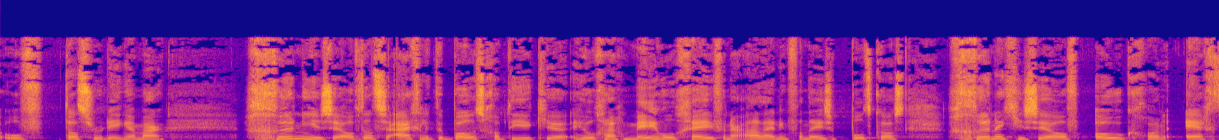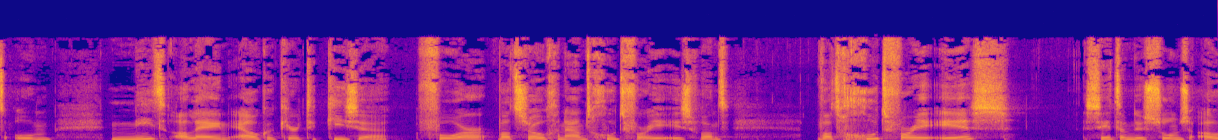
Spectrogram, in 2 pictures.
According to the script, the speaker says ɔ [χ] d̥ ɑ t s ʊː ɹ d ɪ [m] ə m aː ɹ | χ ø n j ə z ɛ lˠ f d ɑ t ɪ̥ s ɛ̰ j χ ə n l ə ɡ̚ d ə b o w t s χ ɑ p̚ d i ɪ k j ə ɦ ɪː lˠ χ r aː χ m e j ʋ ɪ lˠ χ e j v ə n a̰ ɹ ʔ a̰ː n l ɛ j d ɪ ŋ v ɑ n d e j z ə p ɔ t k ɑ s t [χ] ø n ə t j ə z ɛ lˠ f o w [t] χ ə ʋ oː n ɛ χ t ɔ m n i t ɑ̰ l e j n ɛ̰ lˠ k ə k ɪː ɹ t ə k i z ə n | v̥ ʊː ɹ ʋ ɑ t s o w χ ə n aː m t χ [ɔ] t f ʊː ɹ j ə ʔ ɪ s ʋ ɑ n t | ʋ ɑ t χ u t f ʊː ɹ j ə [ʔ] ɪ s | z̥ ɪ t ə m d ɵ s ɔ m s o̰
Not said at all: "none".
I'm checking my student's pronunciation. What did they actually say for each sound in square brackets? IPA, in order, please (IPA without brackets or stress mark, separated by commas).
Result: f, ŋ, χ, k, u, ʔ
